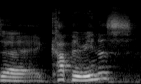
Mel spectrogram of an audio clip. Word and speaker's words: caipirinha: They were going to introduce me to, I believe it's pronounced Caipirinhas.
